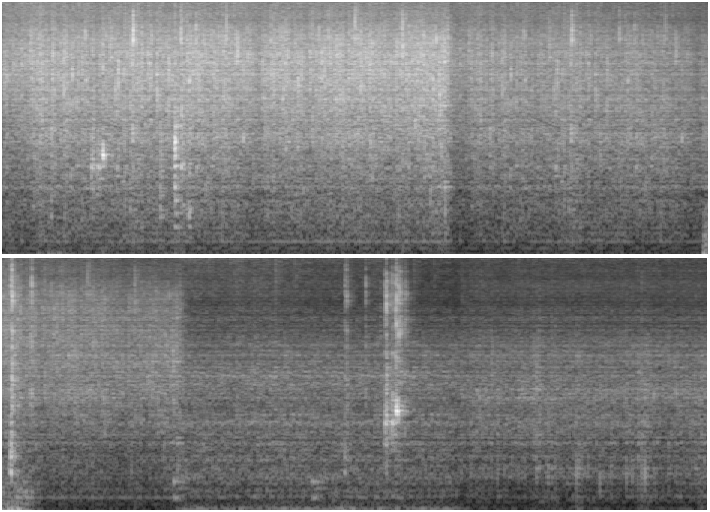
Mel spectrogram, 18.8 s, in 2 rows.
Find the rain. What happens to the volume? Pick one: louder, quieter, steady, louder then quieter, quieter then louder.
quieter.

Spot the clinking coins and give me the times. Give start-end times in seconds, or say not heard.
0.5-2.5, 9.3-9.9, 13.8-14.8.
